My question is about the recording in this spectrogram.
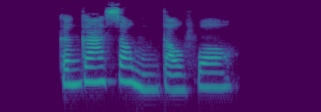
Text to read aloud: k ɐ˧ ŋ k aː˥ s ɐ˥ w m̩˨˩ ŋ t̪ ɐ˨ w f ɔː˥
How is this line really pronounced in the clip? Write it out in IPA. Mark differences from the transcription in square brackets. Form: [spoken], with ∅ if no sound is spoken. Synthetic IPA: k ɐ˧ ŋ k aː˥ s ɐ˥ w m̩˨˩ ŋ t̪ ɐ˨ w f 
